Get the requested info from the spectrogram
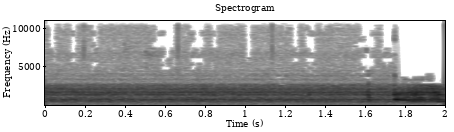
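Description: Steady SSB receiver hiss from a Yaesu FT-857D on 70 MHz upper sideband, a narrow band of noise with no signal on it. Near the end the distant station's voice comes in through the radio's speaker, thin and band-limited.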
